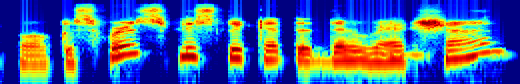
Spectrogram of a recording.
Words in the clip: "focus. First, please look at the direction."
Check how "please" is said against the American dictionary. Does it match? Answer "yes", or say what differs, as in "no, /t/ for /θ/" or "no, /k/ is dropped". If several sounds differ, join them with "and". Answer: no, /s/ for /z/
